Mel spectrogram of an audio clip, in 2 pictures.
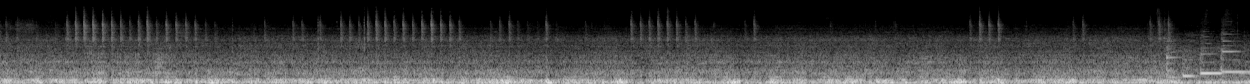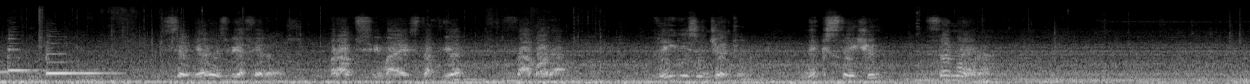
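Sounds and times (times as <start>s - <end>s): train rumbling at speed: 0.0s - 25.0s
held tones: 11.6s - 13.8s
electronic background music: 11.7s - 13.6s.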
